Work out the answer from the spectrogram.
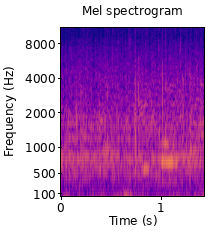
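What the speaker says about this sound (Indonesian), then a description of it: "Tepuk tangan buat semuanya." Crowd applause at a political gathering, a dense burst of clapping with a voice faintly audible beneath it.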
